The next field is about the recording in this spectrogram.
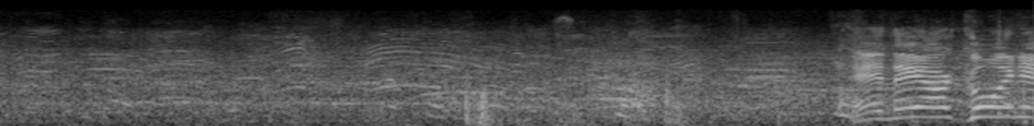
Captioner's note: crowd chatter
